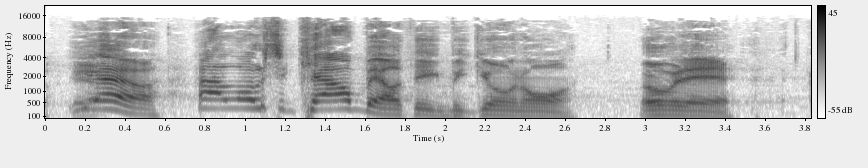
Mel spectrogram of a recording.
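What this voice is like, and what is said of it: Local Philly accent, hoagie mouth. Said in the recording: “Zach Berman I don't think of as having hoagie mouth and a local accent, but he has a little bit there ... That was a little town. That was like a North Jersey.”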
